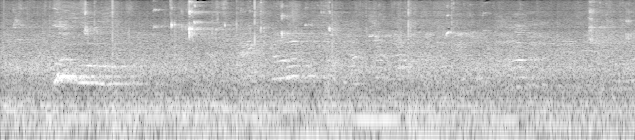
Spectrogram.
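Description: A basketball bouncing on a hard court floor, with several sharp knocks, the clearest about two seconds in. Players shout and call out, the loudest call about half a second in.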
